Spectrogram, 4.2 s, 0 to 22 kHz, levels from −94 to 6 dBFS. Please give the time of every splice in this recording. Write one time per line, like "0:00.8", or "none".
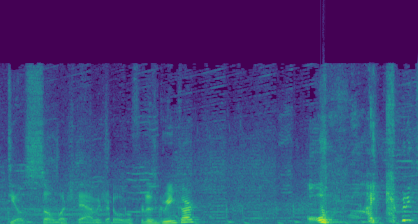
0:01.1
